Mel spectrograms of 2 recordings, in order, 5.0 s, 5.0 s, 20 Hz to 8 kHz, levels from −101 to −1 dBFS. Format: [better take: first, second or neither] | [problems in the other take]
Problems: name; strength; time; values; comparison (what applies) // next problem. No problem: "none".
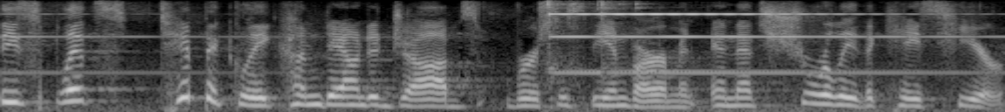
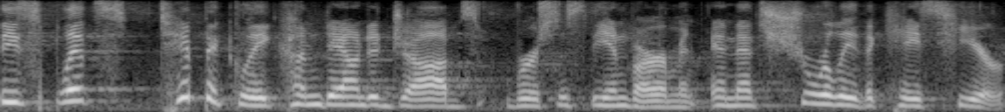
second | background sound (Bell); as loud as the speech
